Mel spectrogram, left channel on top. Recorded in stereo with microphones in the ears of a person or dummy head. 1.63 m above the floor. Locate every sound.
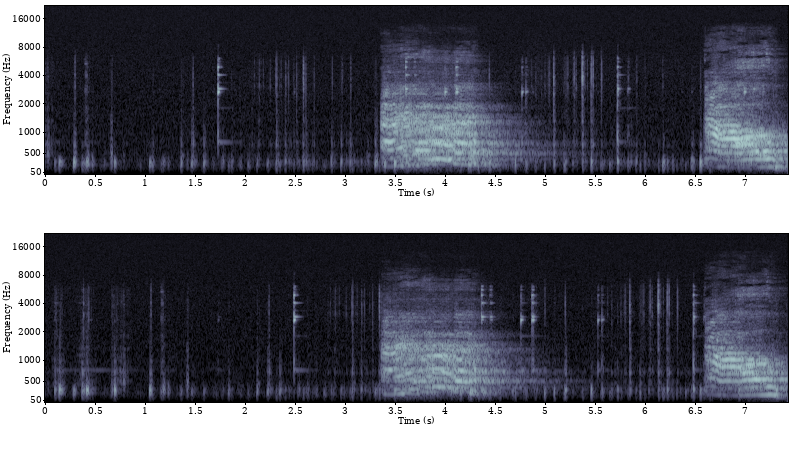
3.4 s a shout: 55° left (ahead or behind), 4.5 m; by 7.3 s 85° left, 4.5 m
